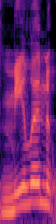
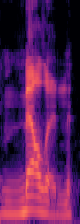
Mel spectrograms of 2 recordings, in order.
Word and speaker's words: Milan: Virtus Pro replaces Amissian with Milan, which is the proper way to pronounce it, I've learned, and not like melon.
